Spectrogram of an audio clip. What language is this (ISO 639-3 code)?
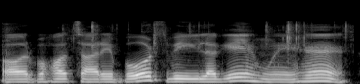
hin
